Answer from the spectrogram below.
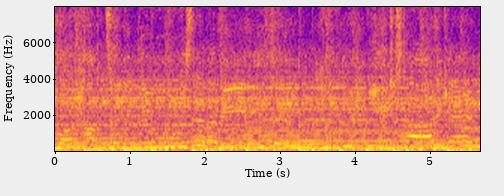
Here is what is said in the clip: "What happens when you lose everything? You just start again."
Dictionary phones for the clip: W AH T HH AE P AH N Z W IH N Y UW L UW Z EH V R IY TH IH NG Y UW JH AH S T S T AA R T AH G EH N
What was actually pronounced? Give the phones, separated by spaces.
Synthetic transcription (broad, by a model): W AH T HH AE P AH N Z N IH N Y UW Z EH EH V R IY TH IH NG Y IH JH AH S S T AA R T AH G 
